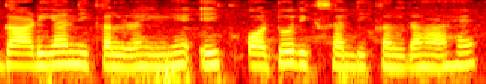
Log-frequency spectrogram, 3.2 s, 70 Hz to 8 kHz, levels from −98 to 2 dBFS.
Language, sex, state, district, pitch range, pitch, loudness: Hindi, female, Uttar Pradesh, Lucknow, 185-210 Hz, 195 Hz, -17 LUFS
